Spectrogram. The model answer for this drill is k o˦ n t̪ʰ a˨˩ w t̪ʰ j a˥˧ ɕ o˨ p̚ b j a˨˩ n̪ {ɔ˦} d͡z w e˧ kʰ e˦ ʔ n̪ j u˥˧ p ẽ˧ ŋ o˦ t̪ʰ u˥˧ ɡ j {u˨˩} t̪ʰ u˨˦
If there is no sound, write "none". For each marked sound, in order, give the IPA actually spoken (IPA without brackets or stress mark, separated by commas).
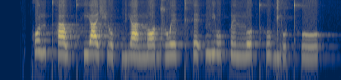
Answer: ɔ˧, u˨˩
